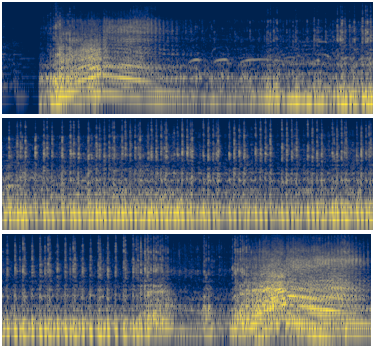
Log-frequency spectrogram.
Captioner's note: engine revving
